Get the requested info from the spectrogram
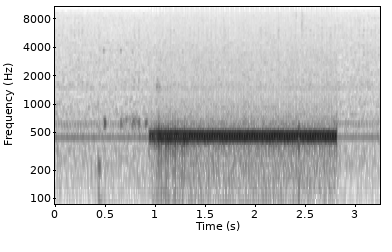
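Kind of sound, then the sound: signal or alarm, phone call dialing tone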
